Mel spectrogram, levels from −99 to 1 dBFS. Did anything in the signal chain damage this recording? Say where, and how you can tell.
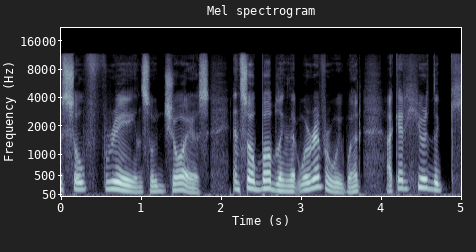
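No, nothing along the chain has audibly damaged this speech recording, and the signal stays intact with no breaks, distortion or added disturbance at any point.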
